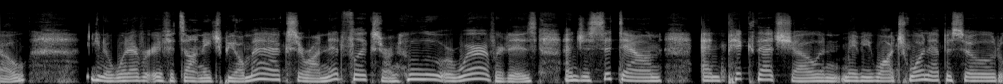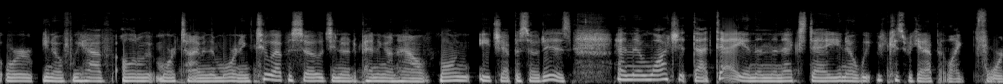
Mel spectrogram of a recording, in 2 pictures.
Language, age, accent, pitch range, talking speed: English, 40-59, American, 150-190 Hz, 235 wpm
